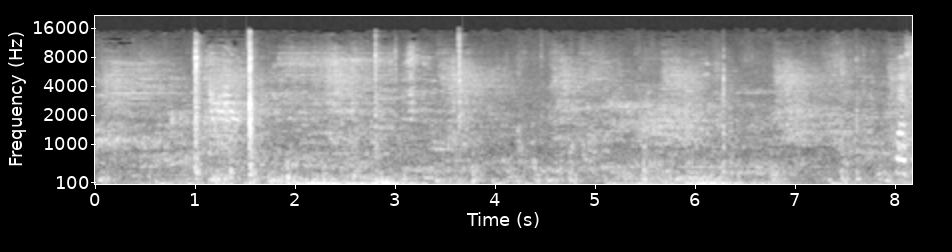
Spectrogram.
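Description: Two soft-tip darts hitting an electronic dartboard, two sharp clicks about half a second apart about a second in. Background music and the low rumble of a large hall run underneath.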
